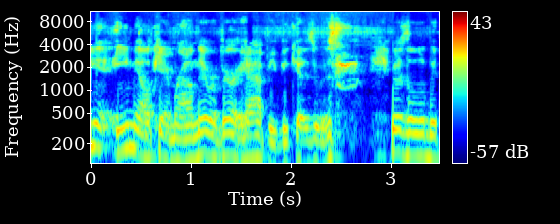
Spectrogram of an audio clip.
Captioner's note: laughing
